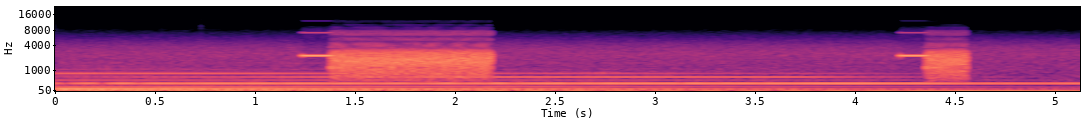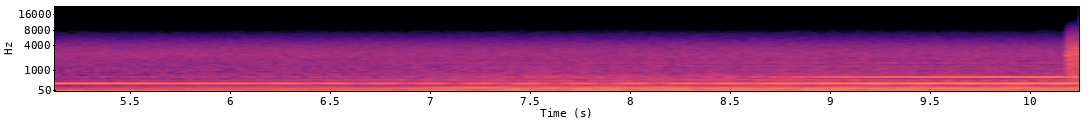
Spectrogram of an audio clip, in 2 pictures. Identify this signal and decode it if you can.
ACARS aircraft data, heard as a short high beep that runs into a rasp, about 2400 baud, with a squelch burst at the end.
